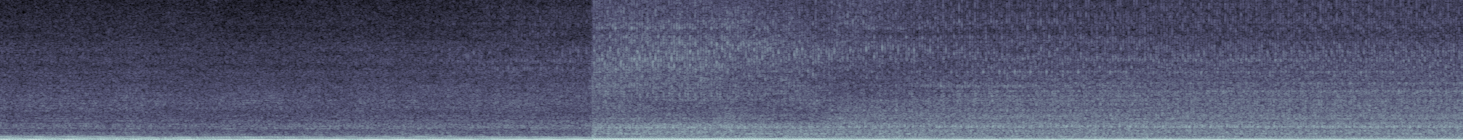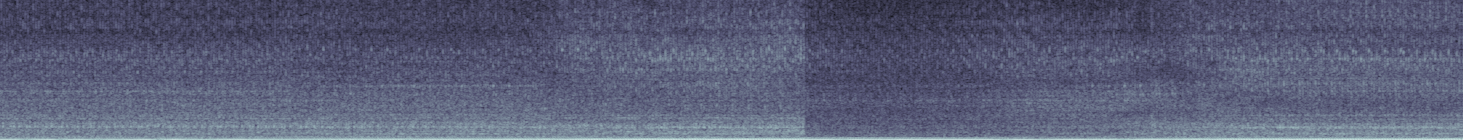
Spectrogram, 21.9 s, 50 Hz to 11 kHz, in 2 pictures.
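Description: Toyota 2JZ straight-six engine idling steadily.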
